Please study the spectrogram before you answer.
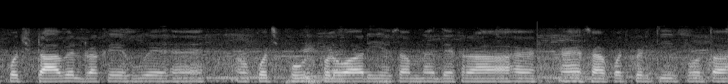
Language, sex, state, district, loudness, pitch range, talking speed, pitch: Hindi, male, Bihar, Lakhisarai, -18 LUFS, 140-145 Hz, 155 wpm, 140 Hz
